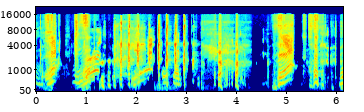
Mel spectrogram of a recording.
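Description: A cat about to throw up retches and gags in a run of rhythmic, throaty hacking bursts, fairly loud, with short pauses between heaves.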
